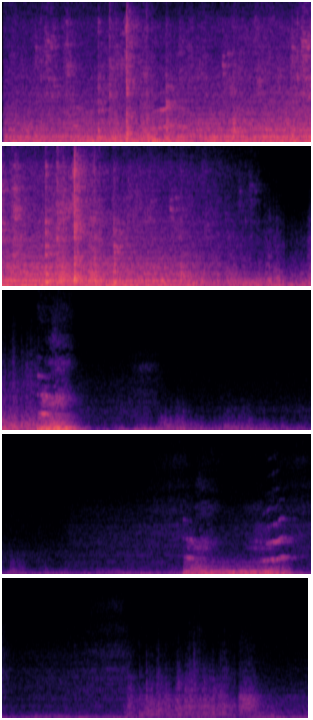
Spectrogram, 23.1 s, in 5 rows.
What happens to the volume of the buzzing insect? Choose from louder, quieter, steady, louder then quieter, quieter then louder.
louder then quieter.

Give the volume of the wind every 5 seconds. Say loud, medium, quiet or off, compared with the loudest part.
loud, loud, quiet, quiet, quiet.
